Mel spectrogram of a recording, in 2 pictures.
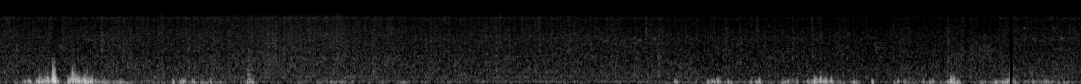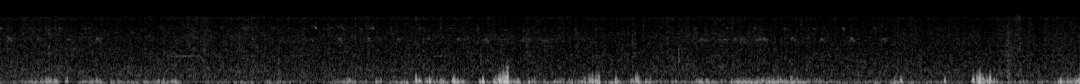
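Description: Wind buffeting the microphone in irregular low gusts, with faint high chirping in the second half.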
